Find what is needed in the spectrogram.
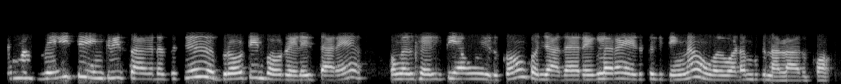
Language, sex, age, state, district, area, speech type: Tamil, female, 18-30, Tamil Nadu, Virudhunagar, rural, conversation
